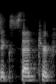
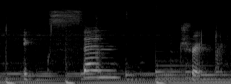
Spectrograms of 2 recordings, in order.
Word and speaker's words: eccentric: The first one is the k sound, and the second C is pronounced with the s sound. Hear that? The k and the s sound. Eccentric. Eccentric.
